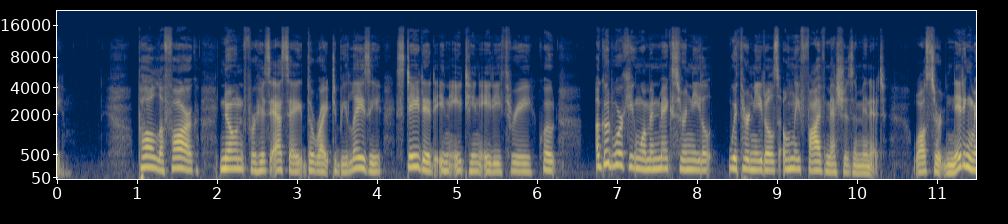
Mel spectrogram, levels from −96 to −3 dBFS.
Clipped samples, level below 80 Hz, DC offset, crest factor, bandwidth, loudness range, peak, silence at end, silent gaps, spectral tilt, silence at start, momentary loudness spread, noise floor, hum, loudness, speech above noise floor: under 0.1%; -50 dBFS; under 0.1%; 18 dB; 15.5 kHz; 2 LU; -8 dBFS; 0 s; none; -6 dB/octave; 0 s; 7 LU; -64 dBFS; none; -27 LUFS; 38 dB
